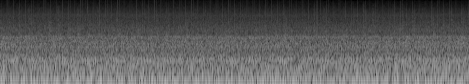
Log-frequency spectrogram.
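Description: A train's engine hums low and steady while idling.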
